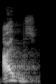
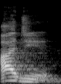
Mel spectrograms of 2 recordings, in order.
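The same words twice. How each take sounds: First: The final j is soft, with no bounce. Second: The final j is firm with a bounce. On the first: The speaker calls it wrong. "അജ് എന്ന് പറയുന്നതിന് പകരം" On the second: The speaker calls it right. "കട്ടിക്ക് തന്നെ നമ്മൾ പറയണം"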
